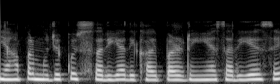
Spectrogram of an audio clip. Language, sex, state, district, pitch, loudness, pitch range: Hindi, female, Uttar Pradesh, Jyotiba Phule Nagar, 220 Hz, -12 LUFS, 215-230 Hz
